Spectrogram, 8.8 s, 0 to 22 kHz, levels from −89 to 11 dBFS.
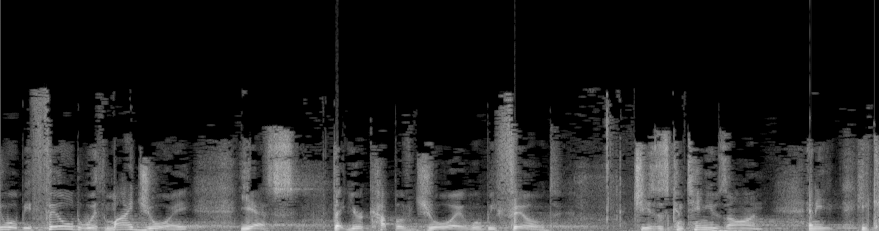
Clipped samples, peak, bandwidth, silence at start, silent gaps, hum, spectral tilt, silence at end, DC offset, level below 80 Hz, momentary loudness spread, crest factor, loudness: under 0.1%; 0 dBFS; 13.5 kHz; 0 s; none; none; -4.5 dB/octave; 0 s; under 0.1%; -34 dBFS; 13 LU; 16 dB; -16 LUFS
